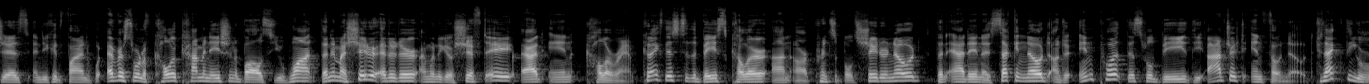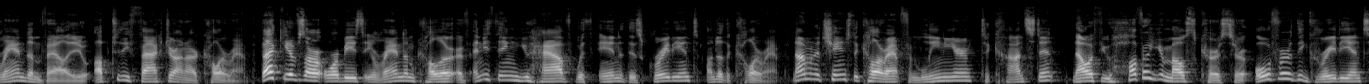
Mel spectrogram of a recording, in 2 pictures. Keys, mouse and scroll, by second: 0.7-1.9 scroll down 2, 2.2 click, 2.7 shift+a, 6.3 scroll up 1, 6.8 middle click, 7.5-8.2 drag, 9.5 shift+a, 13.6-14.2 drag, 19.1-19.9 scroll up 3, 21.3 click, 22.6 click, 24.9 scroll up 2, 25.7 scroll up 1.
